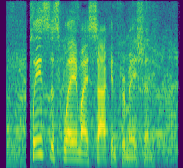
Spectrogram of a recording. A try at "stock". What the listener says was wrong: Sounds like he's saying sock. I can't hear the T in the intonation there.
